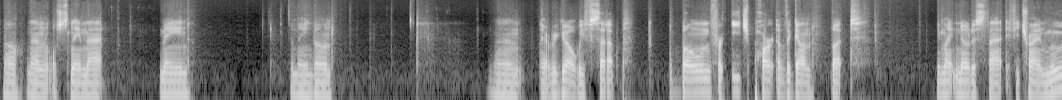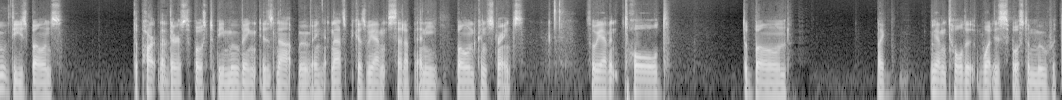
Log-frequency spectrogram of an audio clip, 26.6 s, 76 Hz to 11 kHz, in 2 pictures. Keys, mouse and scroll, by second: 0.0-2.9 drag, 3.8 click, 4.3 middle click, 5.5 ctrl+s, 5.9 Tab, 6.5-6.9 scroll down 1, 6.9-7.3 middle drag, 7.5 scroll up 1, 9.7 click, 10.5-10.8 middle drag, 11.1-11.5 shift+middle drag, 12.9 g, 14.7 right click, 17.0 scroll up 1, 17.0-17.5 middle drag, 17.7 scroll down 1.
